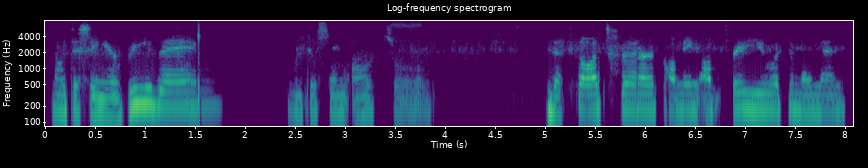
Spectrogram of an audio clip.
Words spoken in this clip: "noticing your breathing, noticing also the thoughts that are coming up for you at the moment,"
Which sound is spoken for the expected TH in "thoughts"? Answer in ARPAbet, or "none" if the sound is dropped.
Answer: TH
